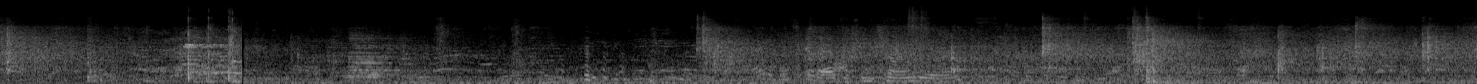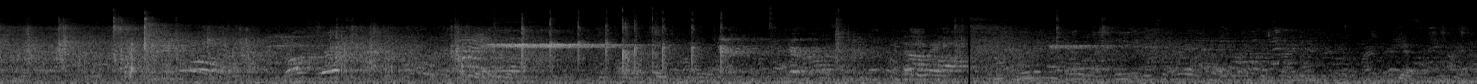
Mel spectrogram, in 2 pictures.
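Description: Skates scrape and swish across ice in a large echoing rink.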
